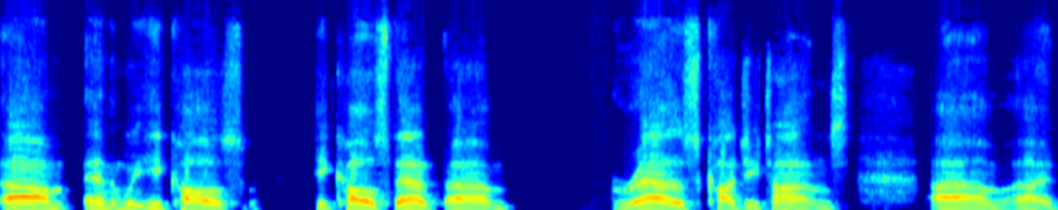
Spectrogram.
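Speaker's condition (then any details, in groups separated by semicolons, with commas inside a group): No condition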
